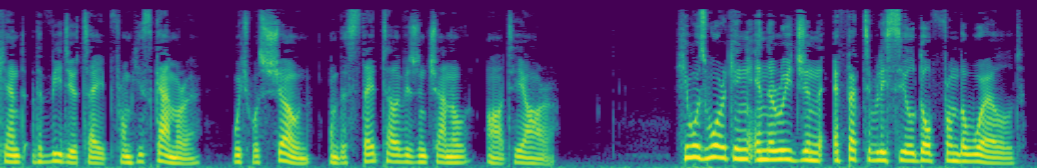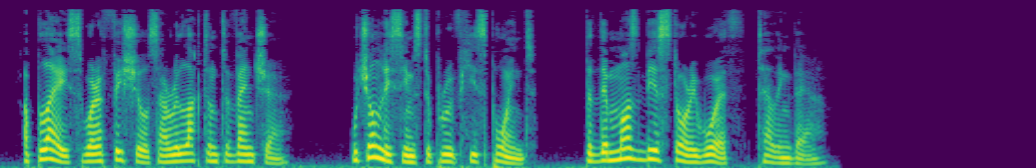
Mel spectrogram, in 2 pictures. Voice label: Russian Accent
